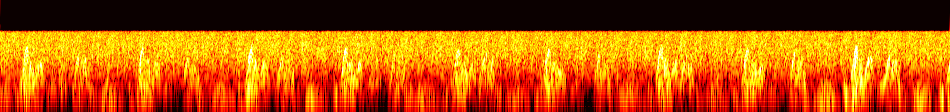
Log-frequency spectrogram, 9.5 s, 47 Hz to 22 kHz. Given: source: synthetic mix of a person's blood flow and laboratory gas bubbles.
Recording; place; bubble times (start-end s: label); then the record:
Doppler ultrasound of blood flow; precordium
0.00-0.12 s: bubbles
0.18-0.37 s: bubbles
0.58-0.75 s: bubbles
1.05-1.17 s: bubbles
6.78-6.81 s: bubbles
7.13-7.22 s: bubbles
7.30-7.45 s: bubbles
From the record:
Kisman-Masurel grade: 221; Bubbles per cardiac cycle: several, 3 to 8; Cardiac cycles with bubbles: 10 to 50%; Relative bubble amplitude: barely perceptible (0.100 to 0.250); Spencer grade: 2 (many but less than half of the cardiac periods contain bubble signals, singularly or in groups); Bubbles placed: anywhere in the cardiac cycle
